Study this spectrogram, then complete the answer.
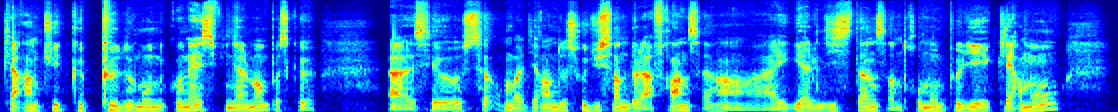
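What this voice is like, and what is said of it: Noticeable regional French accent. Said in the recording (French): “on entend un bel accent”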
